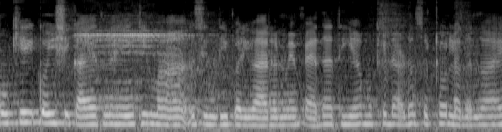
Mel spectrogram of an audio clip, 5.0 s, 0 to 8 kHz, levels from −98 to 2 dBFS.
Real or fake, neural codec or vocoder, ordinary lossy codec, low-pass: fake; codec, 16 kHz, 16 kbps, FreqCodec, larger model; none; none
